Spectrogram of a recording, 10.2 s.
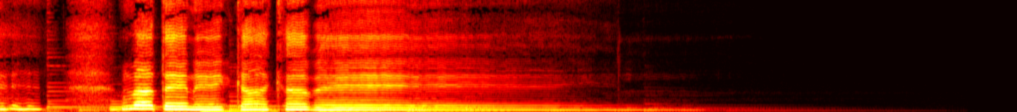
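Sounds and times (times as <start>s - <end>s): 
tenor singing: 0.0s - 6.5s.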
